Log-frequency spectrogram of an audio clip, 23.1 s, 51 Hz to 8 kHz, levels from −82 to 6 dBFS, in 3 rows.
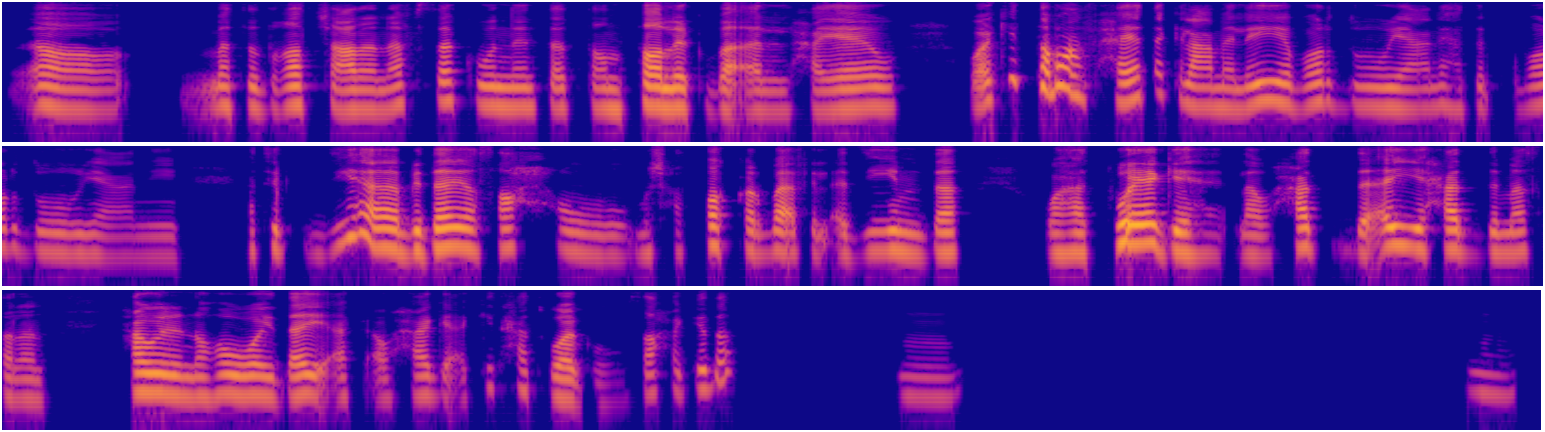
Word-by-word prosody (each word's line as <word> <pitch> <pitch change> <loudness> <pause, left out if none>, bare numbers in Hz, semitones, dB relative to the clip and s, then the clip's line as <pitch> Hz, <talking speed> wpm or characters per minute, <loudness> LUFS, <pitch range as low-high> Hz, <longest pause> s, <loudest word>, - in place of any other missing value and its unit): آه، 170 -4 0 0.3
ما 190 - -7
تضغطش 190 +1 -3
على 170 0 +3
نفْسك 210 +5 -4
وإن 190 -2 -1
أنت 180 -1 -6 0.2
تنطلق 175 0 +3
بقى 165 0 0
للحياة، 170 +3 -3 0.4
وأكيد - - -2
طبعًا 375 -7 +7
في - - -20
حياتك 240 +5 -2
العملية 190 +3 0
برضه 190 -2 -6
يعني 175 +1 -7
هتبقى 175 -1 -19
برضه 180 -3 -9
يعني 150 -2 -15 0.3
هتبتديها 200 - +2
بداية 200 +3 +5
صح 200 +1 -5
ومش 165 -1 -12
هتفكّر 205 0 -1
بقى 180 +2 +1
في - - -29
القديم 175 +1 -5
ده 175 +2 0 0.4
وهتواجه 175 -1 +5
لو 160 -1 -6
حد 205 -1 -2
أي 210 +2 +3
حد 185 -4 0
مثلًا 170 -2 -7 0.4
حاول 200 0 +4
إن 180 -2 -1
هو 185 +1 0
يضايقك 175 0 -1
أو 160 - -11
حاجة 180 +1 -8
أكيد 235 - -21
هتواجهه، 160 -10 -4
صح 195 +2 -8
كده؟ 225 - -7 0.8
إمم. 170 -1 -19 2.6
إمم. 190 -2 -18
180 Hz, 120 wpm, -23 LUFS, 170-200 Hz, 2.6 s, طبعًا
